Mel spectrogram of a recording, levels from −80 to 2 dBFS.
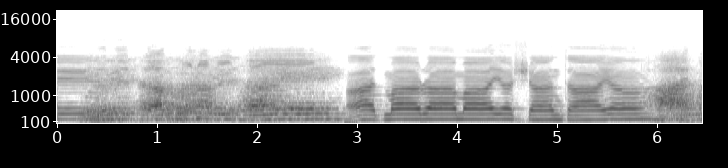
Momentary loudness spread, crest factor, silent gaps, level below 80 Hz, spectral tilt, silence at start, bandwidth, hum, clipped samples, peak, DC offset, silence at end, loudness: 6 LU; 14 dB; none; -60 dBFS; -7.5 dB/octave; 0 s; 7.8 kHz; none; under 0.1%; -18 dBFS; under 0.1%; 0 s; -32 LUFS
